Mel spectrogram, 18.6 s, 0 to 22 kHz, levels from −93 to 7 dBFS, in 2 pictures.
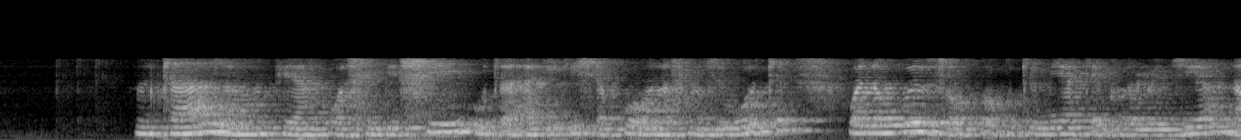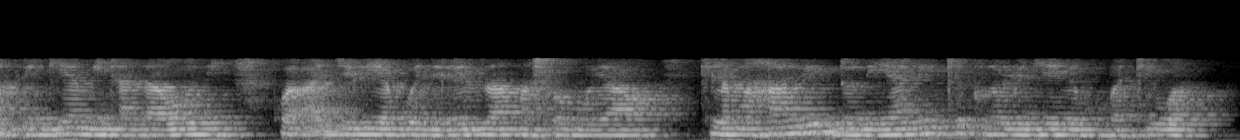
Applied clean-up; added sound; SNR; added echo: none; none; none; reverberation time 0.7 s.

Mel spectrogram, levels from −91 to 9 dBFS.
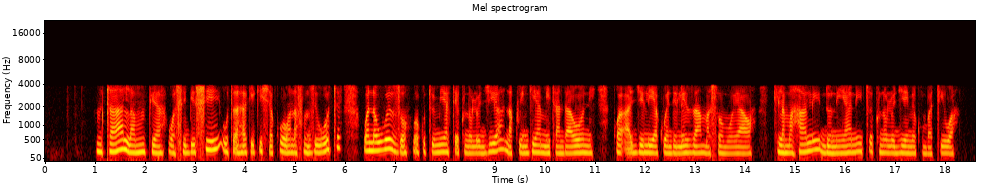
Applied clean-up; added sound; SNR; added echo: none; none; none; none.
